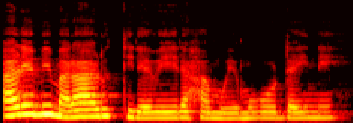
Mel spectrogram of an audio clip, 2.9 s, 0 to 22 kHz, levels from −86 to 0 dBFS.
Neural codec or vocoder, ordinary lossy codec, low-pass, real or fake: none; MP3, 96 kbps; 19.8 kHz; real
